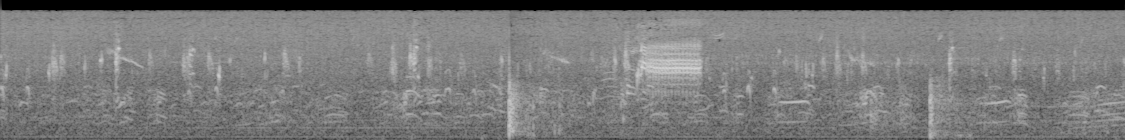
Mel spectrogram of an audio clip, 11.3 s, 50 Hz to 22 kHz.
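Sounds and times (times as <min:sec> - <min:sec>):
chorus of geese honking at dawn: 0:00.0 - 0:11.2
smaller birds chirping outdoors: 0:00.0 - 0:11.2
sharp loud pops: 0:05.0 - 0:06.6, 0:09.3 - 0:09.8.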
